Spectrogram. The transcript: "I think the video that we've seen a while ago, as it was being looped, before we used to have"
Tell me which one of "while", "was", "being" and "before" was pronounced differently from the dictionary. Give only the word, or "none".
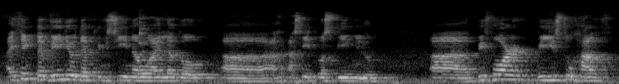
was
